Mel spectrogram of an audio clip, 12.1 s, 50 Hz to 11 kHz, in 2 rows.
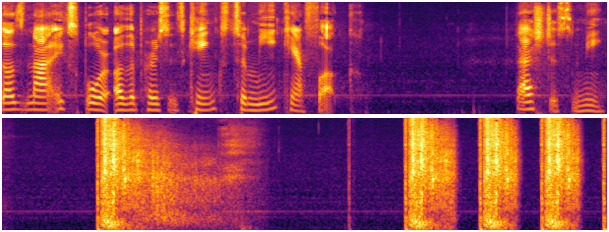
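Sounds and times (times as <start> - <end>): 
speech: 0.0 - 3.5, 5.2 - 6.1
gunshots: 7.0 - 8.3, 10.1 - 12.1.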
